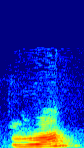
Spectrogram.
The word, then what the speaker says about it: رب: So here again, try to pronounce the word Rabb with a heavier mouth.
